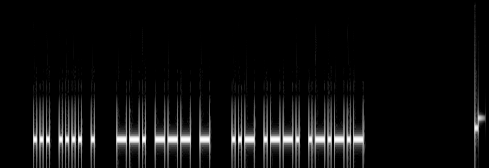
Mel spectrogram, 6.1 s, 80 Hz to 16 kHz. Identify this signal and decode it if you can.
Morse code, heard as a keyed tone, about 30 wpm, 700 Hz. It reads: SHE GOT UP.
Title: Sentences from Top 300 Words 30wpm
